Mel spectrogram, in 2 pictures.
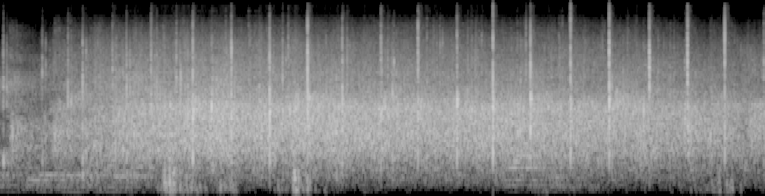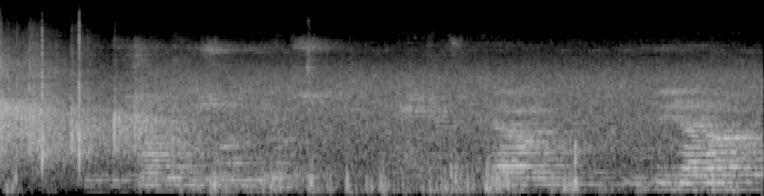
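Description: A church congregation applauds the Mass servers at a Christmas Eve dawn Mass, strong clapping for several seconds that fades out as a voice begins speaking over it.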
